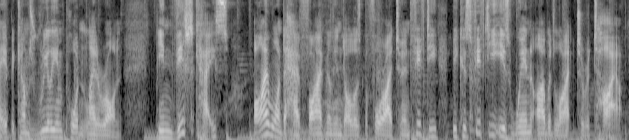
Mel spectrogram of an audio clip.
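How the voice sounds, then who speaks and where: A man under fifty teaching a lesson in a lively, conversational way, using his own examples. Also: medium pitch. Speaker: instructor. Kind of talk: explaining a lesson.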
